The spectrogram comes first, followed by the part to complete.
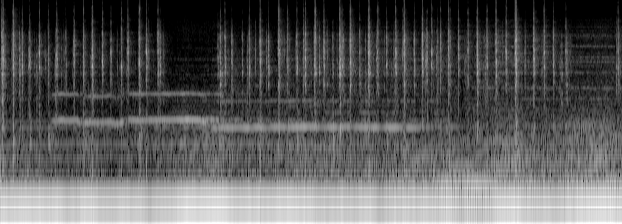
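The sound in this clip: Rapid typing on a computer keyboard in a husband's office: many sharp, steady keystroke clicks that run almost continuously, briefly pause, then resume, over a constant low hum.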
